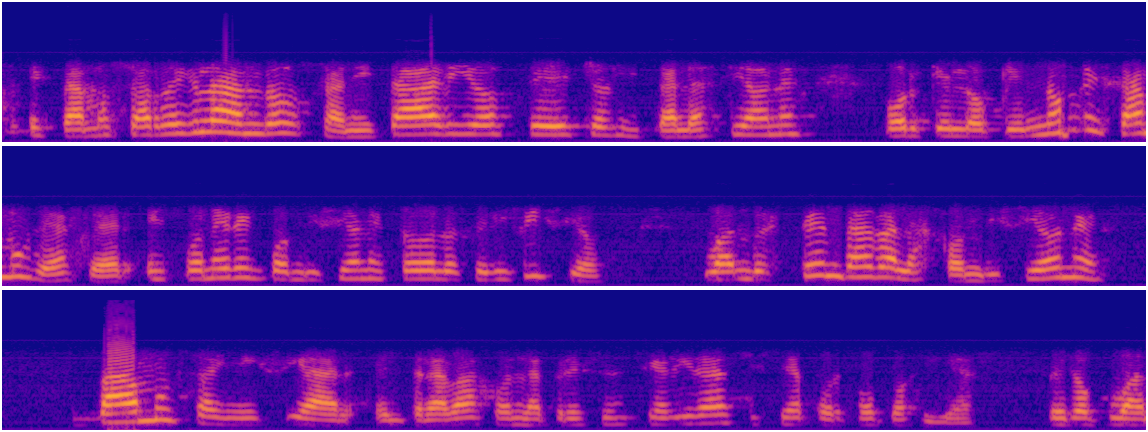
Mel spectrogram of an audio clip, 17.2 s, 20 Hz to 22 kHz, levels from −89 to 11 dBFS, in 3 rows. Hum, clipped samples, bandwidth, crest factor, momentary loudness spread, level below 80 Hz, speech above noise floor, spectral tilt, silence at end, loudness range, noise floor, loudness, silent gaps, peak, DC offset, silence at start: none; under 0.1%; 9.2 kHz; 18 dB; 17 LU; -70 dBFS; 43 dB; -5 dB/octave; 0 s; 7 LU; -64 dBFS; -21 LUFS; none; -4 dBFS; under 0.1%; 0.15 s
